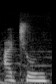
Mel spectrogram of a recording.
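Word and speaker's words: Hachuy: Achul. Achul se escribe H-A-C-H-U-Y y Leila va con Y.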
